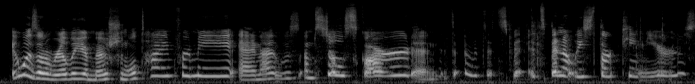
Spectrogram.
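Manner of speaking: high, softening voice as if about to cry; hammed-up tearful recollection; mock tearful. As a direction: play up the lingering trauma. Jokes about still being scarred.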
